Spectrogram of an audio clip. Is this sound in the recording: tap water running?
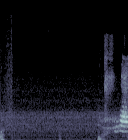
no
